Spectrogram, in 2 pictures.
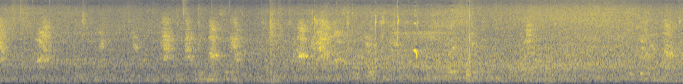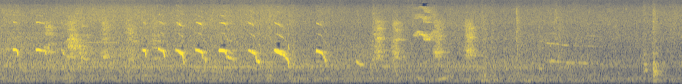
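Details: Several West Highland White Terrier puppies in a pet store in Flushing, New York; a run of short, high, whistled whimpers cluster in the middle, repeated roughly every half second, with faint voices and room noise behind.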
